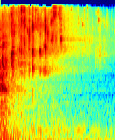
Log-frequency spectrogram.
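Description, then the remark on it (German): Steady crackling sizzle of meat cooking on a spit over a fire, dense popping and hissing, with a low rumble beneath, easing slightly toward the end. No voices. “Als er seine Zähne in das brutzelnde Fleisch schlägt und einen Bissen herausreißt”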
